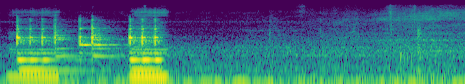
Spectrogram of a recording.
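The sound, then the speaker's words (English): A phone rings with an electronic melodic ringtone in two short bursts. A low, steady background hum continues after the ringing stops. “Startled by the phone, he sees Carrie's name on the display.”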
